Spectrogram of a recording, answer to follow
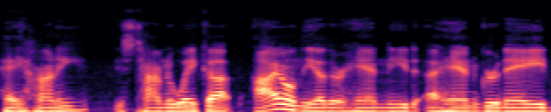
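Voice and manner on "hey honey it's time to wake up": put-on gentle loving whisper. Retelling how his wife gets woken up: imitating a gentle loving whisper. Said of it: "a gentle, loving, grabbing them by the arm and a whisper".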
